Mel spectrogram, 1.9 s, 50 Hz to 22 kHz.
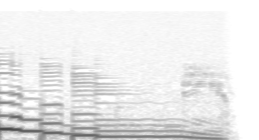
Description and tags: Tape El Guitar 44
Lo-fi tape samples at your disposal.
collab-2, el, guitar, Jordan-Mills, lo-fi, lofi, mojomills, tape, vintage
